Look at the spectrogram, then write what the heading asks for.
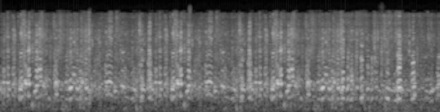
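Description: A flock of chickens in the open air, clucking and squawking continuously in a busy overlapping chorus, close and lively.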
